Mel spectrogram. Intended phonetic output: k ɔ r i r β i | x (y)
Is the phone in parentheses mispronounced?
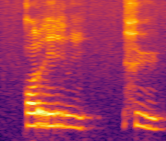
no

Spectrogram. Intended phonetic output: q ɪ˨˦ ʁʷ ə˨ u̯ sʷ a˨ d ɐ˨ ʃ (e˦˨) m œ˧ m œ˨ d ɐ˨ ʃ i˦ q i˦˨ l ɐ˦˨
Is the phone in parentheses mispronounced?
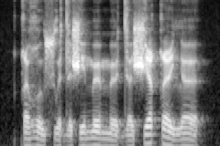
yes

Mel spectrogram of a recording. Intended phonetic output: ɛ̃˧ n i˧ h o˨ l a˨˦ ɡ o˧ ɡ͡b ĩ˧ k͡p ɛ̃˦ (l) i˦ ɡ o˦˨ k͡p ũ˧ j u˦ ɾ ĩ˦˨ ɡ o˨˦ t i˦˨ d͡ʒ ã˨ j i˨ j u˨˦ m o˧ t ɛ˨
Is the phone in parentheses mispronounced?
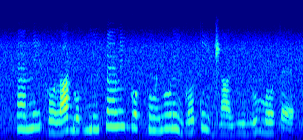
no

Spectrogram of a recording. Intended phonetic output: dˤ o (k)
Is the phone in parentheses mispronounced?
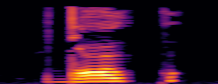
no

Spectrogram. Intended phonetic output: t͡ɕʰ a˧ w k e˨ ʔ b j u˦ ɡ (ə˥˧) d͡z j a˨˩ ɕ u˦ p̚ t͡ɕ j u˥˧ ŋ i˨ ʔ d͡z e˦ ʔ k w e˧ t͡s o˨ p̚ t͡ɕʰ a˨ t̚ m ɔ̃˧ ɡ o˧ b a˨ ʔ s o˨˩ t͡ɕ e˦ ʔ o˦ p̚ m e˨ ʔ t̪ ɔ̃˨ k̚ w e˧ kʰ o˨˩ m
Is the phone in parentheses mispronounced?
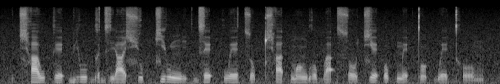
no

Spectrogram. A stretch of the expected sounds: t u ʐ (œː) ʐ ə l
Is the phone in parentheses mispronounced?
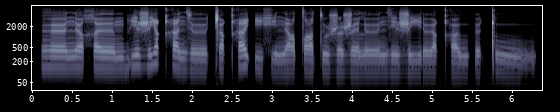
yes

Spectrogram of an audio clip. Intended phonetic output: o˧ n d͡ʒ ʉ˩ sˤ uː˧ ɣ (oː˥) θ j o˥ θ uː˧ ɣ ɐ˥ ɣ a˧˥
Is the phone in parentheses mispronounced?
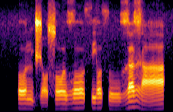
no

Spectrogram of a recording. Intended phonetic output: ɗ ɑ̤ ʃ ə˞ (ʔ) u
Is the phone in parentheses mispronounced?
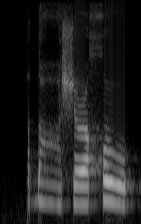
yes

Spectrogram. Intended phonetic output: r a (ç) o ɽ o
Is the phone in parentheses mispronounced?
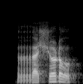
yes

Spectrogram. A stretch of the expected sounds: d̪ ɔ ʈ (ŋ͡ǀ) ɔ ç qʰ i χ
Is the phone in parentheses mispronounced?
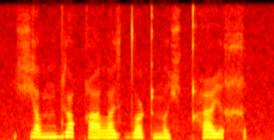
yes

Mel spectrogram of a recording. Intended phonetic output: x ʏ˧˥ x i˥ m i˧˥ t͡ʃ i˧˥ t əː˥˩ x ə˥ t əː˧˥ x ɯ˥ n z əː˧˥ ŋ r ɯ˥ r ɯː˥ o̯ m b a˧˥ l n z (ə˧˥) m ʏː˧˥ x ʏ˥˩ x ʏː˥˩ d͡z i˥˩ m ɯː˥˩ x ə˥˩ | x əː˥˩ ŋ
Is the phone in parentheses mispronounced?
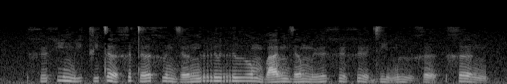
no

